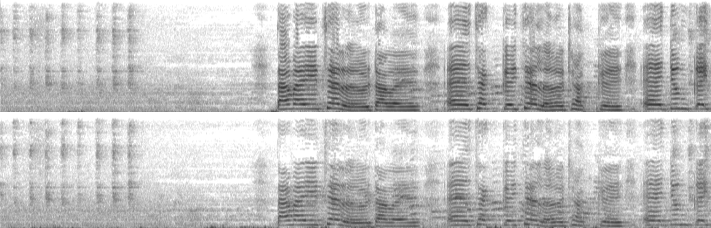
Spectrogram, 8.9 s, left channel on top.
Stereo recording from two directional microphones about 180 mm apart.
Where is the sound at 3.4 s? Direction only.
60° left (ahead or behind).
